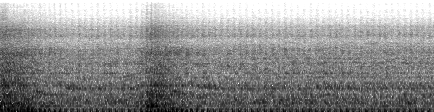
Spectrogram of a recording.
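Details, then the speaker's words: Honda Beat FI automatic scooter that wouldn't start on smooth starter (no check-engine blink, battery normal), after repairing nearly broken wire at side-stand switch socket: catches, revs briefly, settles into steady even putter, no misfires; runs normally. "dan benar saja motor jadi hidup kembali masalahnya cuma sepelek cuma karena belum pengalaman jadi tetap saja musmet"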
